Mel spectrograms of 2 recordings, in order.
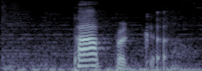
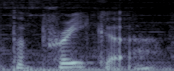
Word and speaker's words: paprika: Hmbo paprika or paprika depending on your preferred pronunciation.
